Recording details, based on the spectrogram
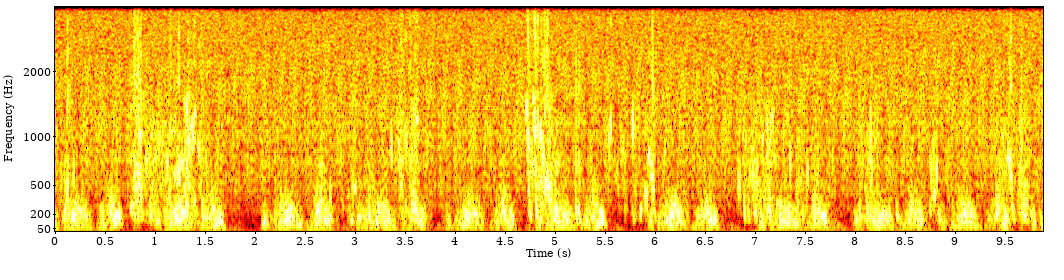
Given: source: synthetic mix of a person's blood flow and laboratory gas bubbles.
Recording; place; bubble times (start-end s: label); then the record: Doppler ultrasound of blood flow; precordium
0.03-0.22 s: bubbles
0.44-0.49 s: bubbles
0.73-1.55 s: bubbles
2.60-2.82 s: bubbles
2.85-3.21 s: bubbles
3.34-3.68 s: bubbles
4.67-5.09 s: bubbles
5.17-5.30 s: bubbles
5.50-6.35 s: bubbles
6.80-7.22 s: bubbles
7.33-7.54 s: bubbles
8.02-8.25 s: bubbles
8.32-8.47 s: bubbles
8.71-8.90 s: bubbles
9.37-9.89 s: bubbles
From the record:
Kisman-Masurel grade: 342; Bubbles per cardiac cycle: rolling drumbeat, 9 or more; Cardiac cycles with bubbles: 100%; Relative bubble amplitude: moderate (0.250 to 0.450); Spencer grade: 3 (all of the cardiac periods contain showers or single bubble signals, but not dominating or overriding the cardiac motion signals); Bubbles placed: only in the low amplitude regions of the cardiac cycle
